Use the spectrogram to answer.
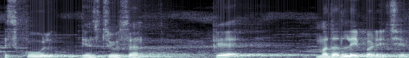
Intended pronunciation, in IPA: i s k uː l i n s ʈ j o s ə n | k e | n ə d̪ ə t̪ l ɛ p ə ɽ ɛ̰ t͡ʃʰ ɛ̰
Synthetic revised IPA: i s k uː l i n s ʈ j u s ə n | k e | m ə d̪ ə d̪ l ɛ p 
